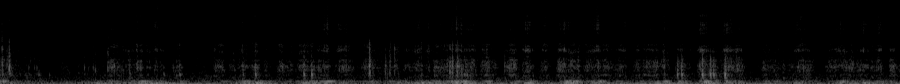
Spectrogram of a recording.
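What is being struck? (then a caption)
Paper sketchbook page under a pencil. A pencil tip scratches across the page of an open spiral-bound paper sketchbook lying flat on a desk, moving in a writing motion. Quiet, dry scratching and rasping strokes come in short bursts over a steady low rumble.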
